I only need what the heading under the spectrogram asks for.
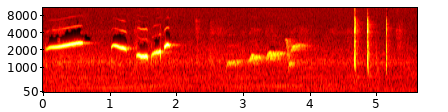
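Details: A female white-rumped shama, moulting yet singing hard, gives a loud rising whistle, then short swooping whistled phrases, softer lower notes stepping upward, and three sharp dry clicks.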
